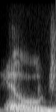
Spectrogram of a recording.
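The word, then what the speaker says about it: HILJ: This is an excellent article by him in Health Information and Libraries Journal, HILGE as we call it, to rhyme with bilge, back in 2008.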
